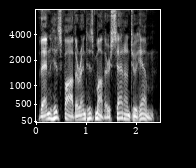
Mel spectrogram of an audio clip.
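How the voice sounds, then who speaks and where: A man narrating dramatized scripture as a solemn, measured storyteller. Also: on the low side, lively intonation, a bit bright, no room sound.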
